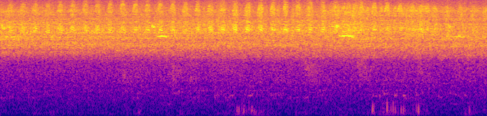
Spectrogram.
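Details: Bear cicada in Kyoto, Japan, starting up again as soon as the rain stops: a loud, dense, hissing 'shawa-shawa' buzz, steady throughout with a fast pulsing shimmer and no pauses.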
